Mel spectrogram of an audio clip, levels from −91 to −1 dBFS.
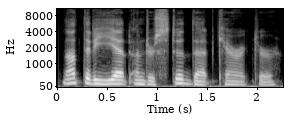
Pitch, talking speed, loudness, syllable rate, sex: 145 Hz, 185 wpm, -18 LUFS, 5.1 syllables/s, male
